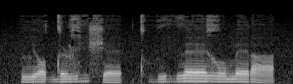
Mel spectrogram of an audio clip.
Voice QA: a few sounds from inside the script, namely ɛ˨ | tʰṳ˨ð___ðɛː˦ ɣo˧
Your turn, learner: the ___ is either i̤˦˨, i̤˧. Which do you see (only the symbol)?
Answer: i̤˧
